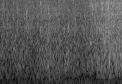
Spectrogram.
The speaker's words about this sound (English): can you cue up some sexy water noises?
